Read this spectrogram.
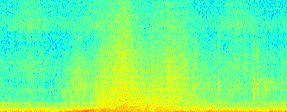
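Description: A magical effect swells with a rising whoosh.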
